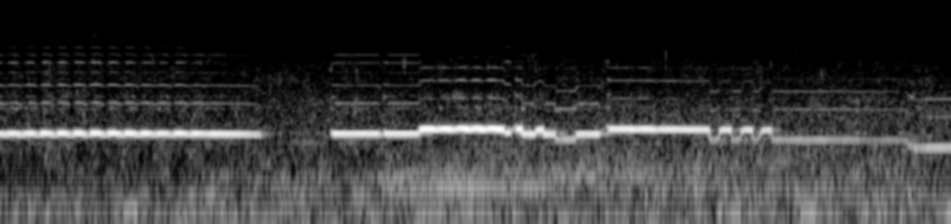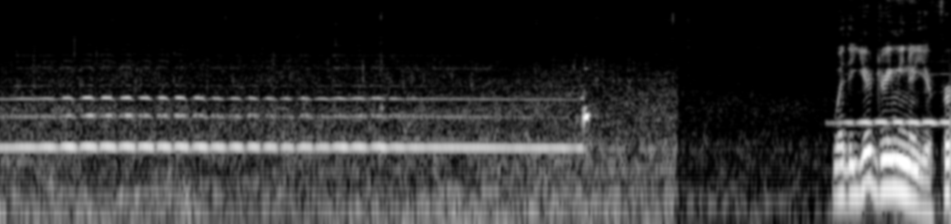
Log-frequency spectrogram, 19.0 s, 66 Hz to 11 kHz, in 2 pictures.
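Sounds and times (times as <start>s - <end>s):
wooden flute melody: 0.0s - 15.8s, 17.7s - 19.0s
running river water: 0.0s - 19.0s.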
